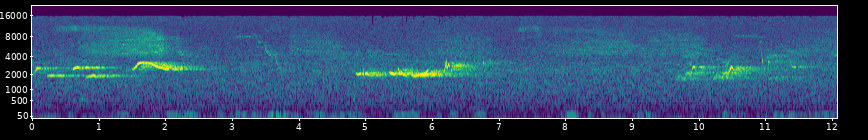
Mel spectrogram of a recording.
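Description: A bird singing three short phrases of high, level notes that step up in pitch: one at the start, one around the middle, one near the end. Under it is a steady hiss of outdoor background noise with irregular low rumbles.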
